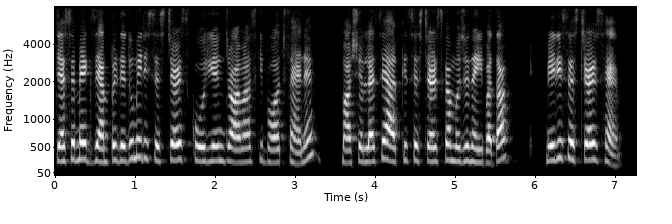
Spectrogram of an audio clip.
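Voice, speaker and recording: A woman's voice: high-pitched, fairly even intonation, brisk, a little mellow. A woman hosting a live English lesson, explaining in a chatty way with rhetorical questions and personal examples, often mixing English phrases into her talk. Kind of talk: casual live teaching talk.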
